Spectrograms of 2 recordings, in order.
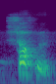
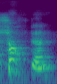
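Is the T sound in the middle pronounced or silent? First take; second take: silent; pronounced. First: The T in the middle is silent. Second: The T in the middle is pronounced. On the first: The speaker calls it right. "Silent T" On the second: The speaker calls it wrong. "It's not soften"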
